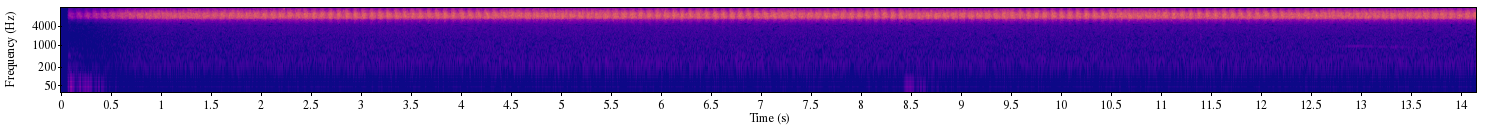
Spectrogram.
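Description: A grasshopper's high, steady buzzing trill runs on without a break.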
